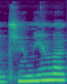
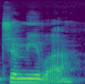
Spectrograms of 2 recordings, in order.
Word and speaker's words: Jamila: her name but I like um Jamila or jamala like Pamela jamala um or jamaila maybe or Jamila like vanilla so maybe I would probably say more so Jamila would be how I would pronounce her name um so one thing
